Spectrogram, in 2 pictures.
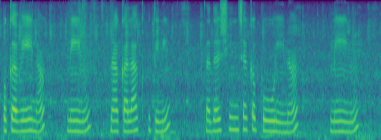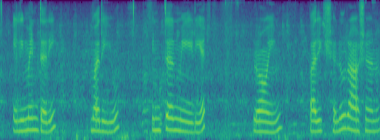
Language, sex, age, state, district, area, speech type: Telugu, female, 18-30, Andhra Pradesh, Sri Satya Sai, urban, spontaneous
